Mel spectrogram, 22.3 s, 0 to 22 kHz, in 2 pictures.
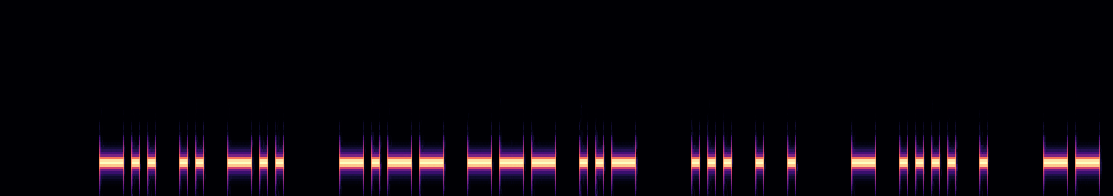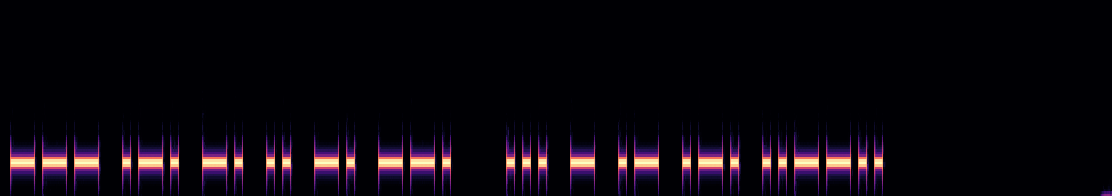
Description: Morse code, heard as a keyed tone, about 15 wpm, 700 Hz. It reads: DID YOU SEE THE MORNING STAR?
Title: Sentences from Top 1000 Words - Review Part 2 - 15wpm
